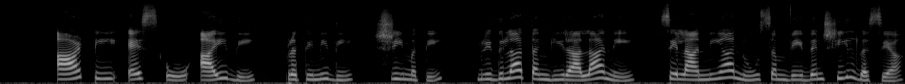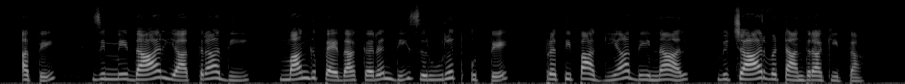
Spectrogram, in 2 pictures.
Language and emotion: Punjabi, neutral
